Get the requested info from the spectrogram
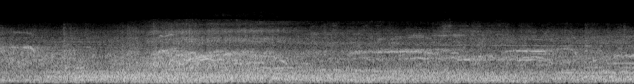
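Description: Roller coaster train running along a steel track, a steady loud rumble with faint wavering whine from the wheels on the rails.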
